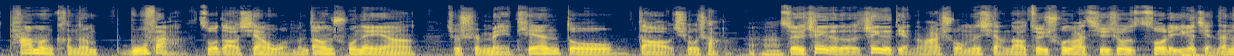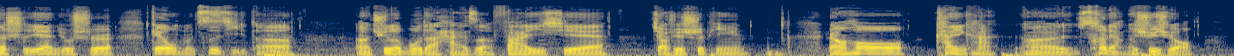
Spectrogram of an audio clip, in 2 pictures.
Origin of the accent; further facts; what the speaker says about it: Kunming, Yunnan, China; 我老家是云南昆明的，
